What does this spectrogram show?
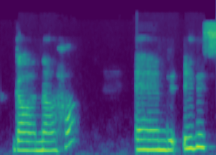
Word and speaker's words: Ganaha: So I think, and also, my name, family name is Ganaha. It's three syllable, Ganaha.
